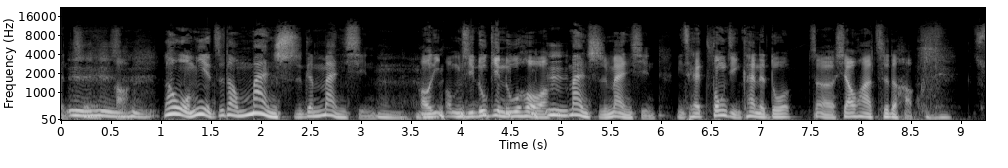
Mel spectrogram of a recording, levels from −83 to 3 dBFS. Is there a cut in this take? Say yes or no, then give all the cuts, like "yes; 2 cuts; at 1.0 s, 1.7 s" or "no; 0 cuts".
yes; 2 cuts; at 3.7 s, 5.0 s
